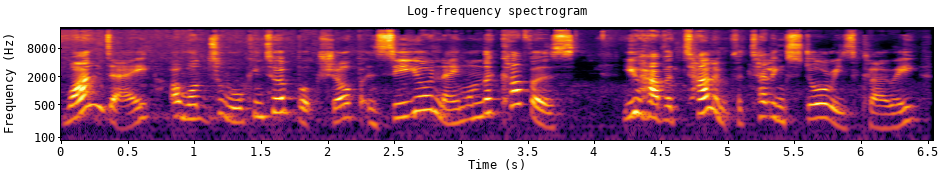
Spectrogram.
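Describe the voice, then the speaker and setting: A woman voicing a kindly, wistful old male tramp from a children's storybook, earnest and gently encouraging. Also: sits high, very animated, moderate pace, a little hiss or hum.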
